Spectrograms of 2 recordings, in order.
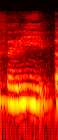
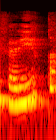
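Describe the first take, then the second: First: Lebanese فريق, final q dropped to a glottal catch; qaf as glottal stop. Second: فريق with a hard uvular q at the end; final qaf pronounced. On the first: Teacher showing Lebanese pronunciation, glottal stop ending فريق. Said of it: "I'm saying". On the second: Teacher showing the form not used, qaf sounded in فريق. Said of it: "notice how I'm not saying". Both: Shown as a demonstration.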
